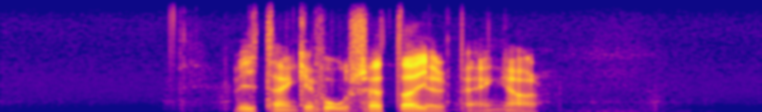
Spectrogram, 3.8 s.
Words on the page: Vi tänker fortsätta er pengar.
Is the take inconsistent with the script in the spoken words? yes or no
no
